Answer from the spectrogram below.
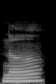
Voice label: "ner5", taiwanese

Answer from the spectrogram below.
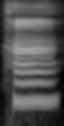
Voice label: "hainn2", taiwanese

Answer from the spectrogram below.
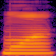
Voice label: "mua2", taiwanese

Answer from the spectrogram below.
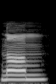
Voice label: "nam1", taiwanese

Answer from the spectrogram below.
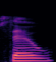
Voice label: "seu2", taiwanese Syllables

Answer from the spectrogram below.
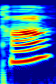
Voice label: "tann9", Taiwanese

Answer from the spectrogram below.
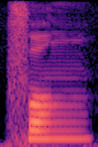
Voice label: "fung2", Taiwanese syllable

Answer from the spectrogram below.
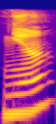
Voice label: "ngia9", taiwanese syllables

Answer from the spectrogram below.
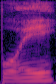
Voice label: "bueh5", taiwanese Syllables

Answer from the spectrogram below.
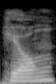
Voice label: "hiong5", taiwanese syllable

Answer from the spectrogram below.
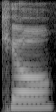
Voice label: "kio1", taiwanese syllables

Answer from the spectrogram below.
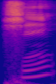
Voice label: "sinn9", taiwanese Syllables

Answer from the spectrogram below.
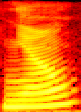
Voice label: "ngiau9", Taiwanese syllable

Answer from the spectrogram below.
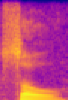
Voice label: "sou3", Taiwanese syllable

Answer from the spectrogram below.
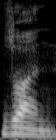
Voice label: "ruan3", Taiwanese

